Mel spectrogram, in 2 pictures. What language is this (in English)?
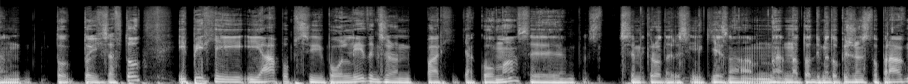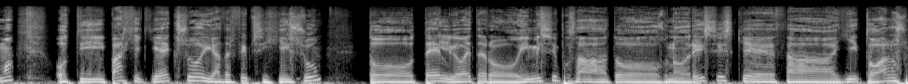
Greek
